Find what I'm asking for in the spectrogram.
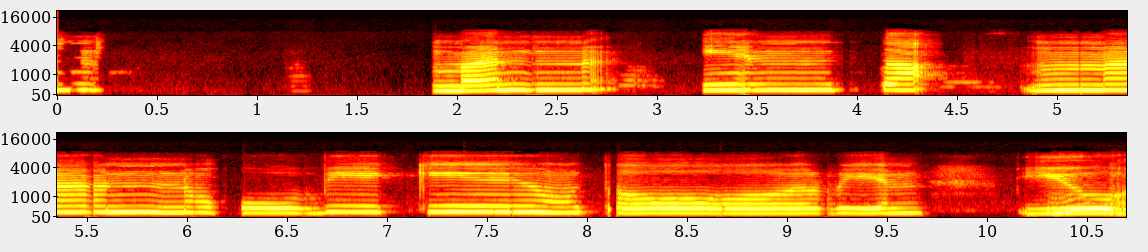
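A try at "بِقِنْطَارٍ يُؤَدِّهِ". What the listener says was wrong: Nggak boleh bikin torin. Masuk ke huruf ya. Nggak boleh bikin torin. tanwinnya masuk ke huruf ya langsung. Bikin torin yuaddihi idgom bi gunnah. Tidak bikin torin. Nah, tidak kedengeran bunyi rin rin rin. Nggak ada bunyi nun sukunnya.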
